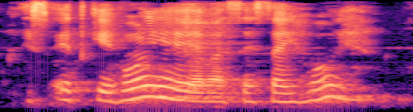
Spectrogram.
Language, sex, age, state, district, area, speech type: Maithili, female, 30-45, Bihar, Samastipur, urban, spontaneous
